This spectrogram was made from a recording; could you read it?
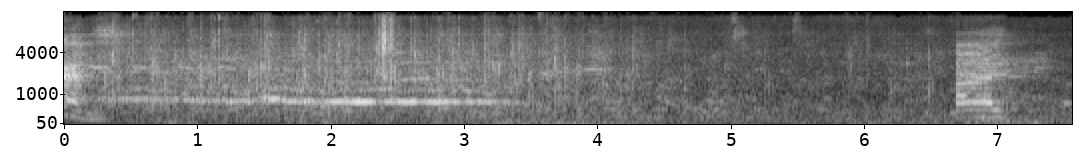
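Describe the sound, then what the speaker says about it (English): A crowd at a school golden jubilee celebration claps and cheers, loud at first and then easing off, with chatter and a voice over the noise and a brief renewed burst near the end. "please cheer her up as she can"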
